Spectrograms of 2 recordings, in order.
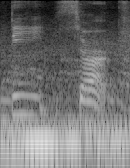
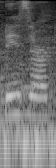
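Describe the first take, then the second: First: The stress is on the second syllable. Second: The stress is on the first syllable. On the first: To abandon. "the stress shift to the second syllable" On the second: A dry region. "noun meaning a dry region in the first syllable is stressed"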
